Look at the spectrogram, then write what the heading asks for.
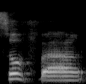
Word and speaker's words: shofar: Jewish ritual items, sofar instead of shofar, it is adapted to the Hebrew words and Aramaic words are adapted to the Judeo-Arabic phonology, okay? To the way that you pronounce Arabic.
